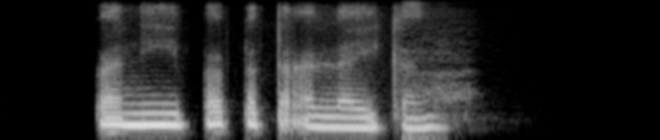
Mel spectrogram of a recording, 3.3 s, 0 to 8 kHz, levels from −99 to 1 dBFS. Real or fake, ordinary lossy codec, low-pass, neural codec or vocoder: fake; Opus, 16 kbps; 7.2 kHz; codec, 16 kHz, 6 kbps, DAC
